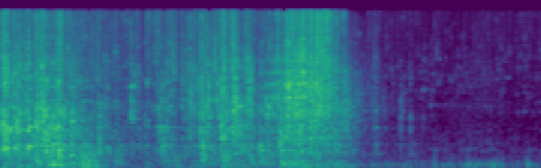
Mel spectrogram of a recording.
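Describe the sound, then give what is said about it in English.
Water pours and splashes as a batch of mussels is drained of its water, their hard shells clattering and clinking against each other in a steady jumble, then the rush fades to a few faint trickles and a last sharp clack. “So I'm just going to drain it because you don't want the water.”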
